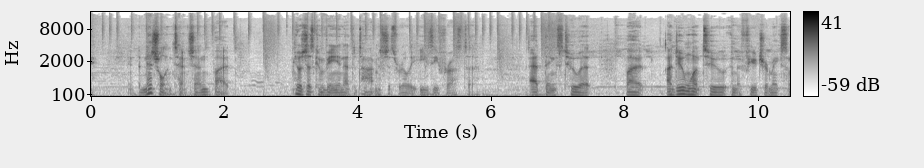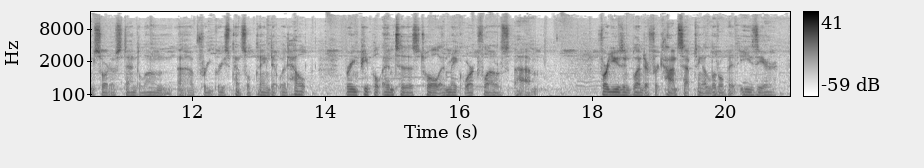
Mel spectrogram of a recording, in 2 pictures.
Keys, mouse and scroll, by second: 9.6-20.9 drag.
